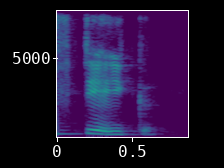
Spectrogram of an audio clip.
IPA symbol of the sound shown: p, t, k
